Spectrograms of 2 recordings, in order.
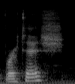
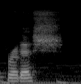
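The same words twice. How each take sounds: First: It is said with a British pronunciation. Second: It is said with an American pronunciation. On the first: "rather than" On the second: "I definitely do keep some American pronunciations"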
